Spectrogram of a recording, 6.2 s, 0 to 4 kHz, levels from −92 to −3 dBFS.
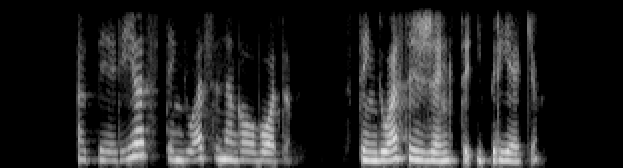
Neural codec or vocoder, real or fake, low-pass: vocoder, 44.1 kHz, 128 mel bands every 256 samples, BigVGAN v2; fake; 3.6 kHz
